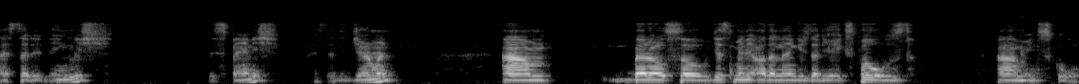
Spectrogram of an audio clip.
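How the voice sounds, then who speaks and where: With a Senegalese accent, a man speaks at a fairly slow pace in a fairly low pitch, pausing long and often. His intonation is fairly even, while his loudness swings widely. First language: Wolof. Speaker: educator. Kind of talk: interview.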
